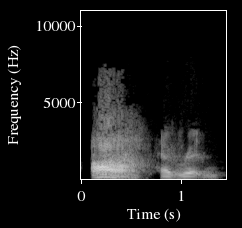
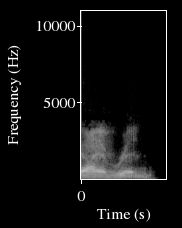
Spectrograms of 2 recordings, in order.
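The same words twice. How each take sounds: First: Long, loud stress on "I"; emphatic pronoun. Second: Said in the usual way. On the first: Shown as a demonstration. Teacher showing Paul's emphasis to listeners, emphatic pronoun. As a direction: lean hard and slow on "I", then ease off. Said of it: "throws that pronoun in front of us, emphatically".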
